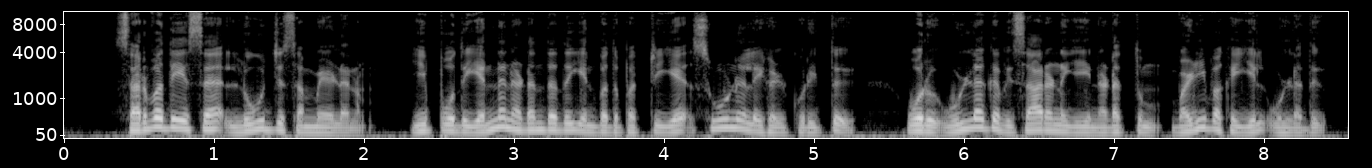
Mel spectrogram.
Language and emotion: Tamil, neutral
